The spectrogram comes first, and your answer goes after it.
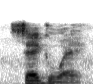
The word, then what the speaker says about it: segue: going to be pronounced the GU is pronounced just like it would be in French probably okay alright so there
